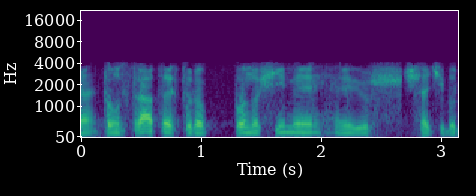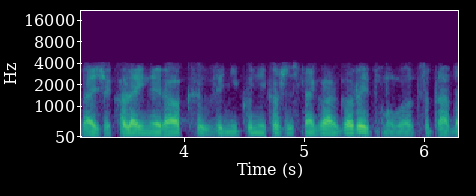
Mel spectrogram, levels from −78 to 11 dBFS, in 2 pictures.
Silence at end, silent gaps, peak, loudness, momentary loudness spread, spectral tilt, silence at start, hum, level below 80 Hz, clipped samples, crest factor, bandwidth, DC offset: 0 s; none; -2 dBFS; -20 LUFS; 9 LU; -4.5 dB/octave; 0 s; none; -54 dBFS; under 0.1%; 18 dB; 4.3 kHz; under 0.1%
